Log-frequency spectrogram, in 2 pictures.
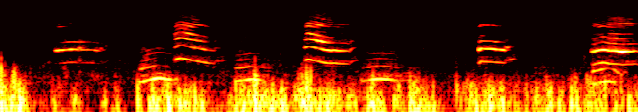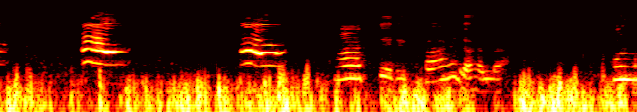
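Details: Domestic cat meowing repeatedly in a sweet voice, about a dozen clear, bright meows, most rising then falling, roughly one each second, with a woman speaking tenderly in Hindi in the background.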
